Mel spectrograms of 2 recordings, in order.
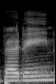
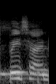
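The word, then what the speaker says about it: betaine: heard of the supplement beding Hydrochloric wait let me pronounce that correctly it's betan Hydrochloric yes with pepsin is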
